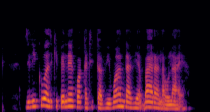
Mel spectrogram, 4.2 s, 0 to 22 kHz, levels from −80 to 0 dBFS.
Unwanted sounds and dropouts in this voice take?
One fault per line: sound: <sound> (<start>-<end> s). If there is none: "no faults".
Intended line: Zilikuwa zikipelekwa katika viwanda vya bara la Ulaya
no faults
